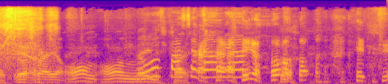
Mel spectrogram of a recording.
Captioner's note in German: Lachend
